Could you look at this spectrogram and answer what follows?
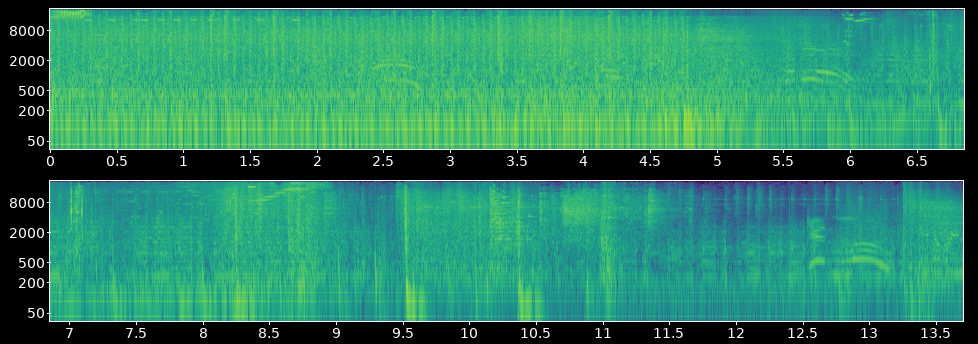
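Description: Loud automatic gunfire in the video game The Division rattles almost without pause, with bursts and impacts under game voices calling out orders.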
